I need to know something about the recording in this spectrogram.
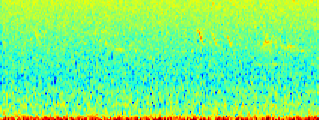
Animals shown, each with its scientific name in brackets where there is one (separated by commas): Red-eyed Vireo (Vireo olivaceus), American Goldfinch (Spinus tristis)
